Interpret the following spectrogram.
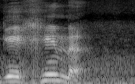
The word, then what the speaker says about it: Gehenna: En inglés le dicen Gehenna porque la G la pronuncian no como en español, que la G seguida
